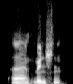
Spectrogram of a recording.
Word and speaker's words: München: FC Bayern Munich. München, actually. Okay.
